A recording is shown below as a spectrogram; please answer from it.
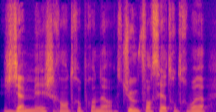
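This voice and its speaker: A man's voice: a little high, rapid-fire, gravelly, darkish tone, breathy edge. A middle-aged man, a guest in a casual interview, talking candidly and animatedly and swearing freely. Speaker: investor guest.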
